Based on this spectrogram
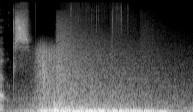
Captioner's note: impact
